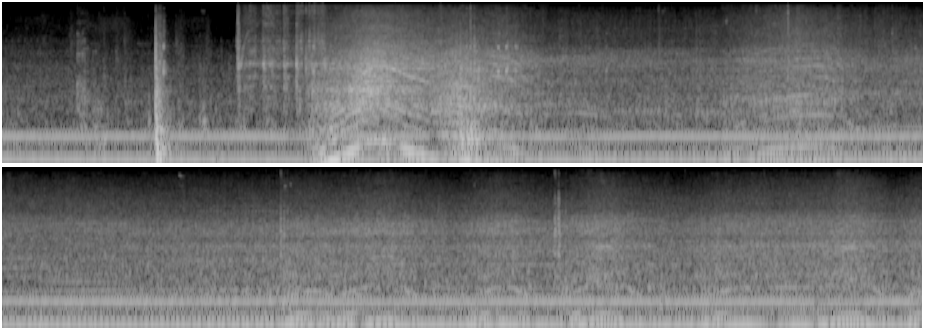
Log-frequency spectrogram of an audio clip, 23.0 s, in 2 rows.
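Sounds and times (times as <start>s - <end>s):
car engine revving: 3.0s - 7.3s, 8.9s - 11.0s.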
